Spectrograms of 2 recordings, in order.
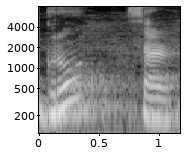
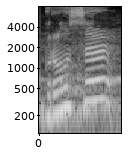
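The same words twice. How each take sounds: First: "grocer" as gro, then cer; two separate beats in "grocer" with a gap; split into syllables. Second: Said in the usual way. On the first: Shown as a demonstration. Teacher showing students two syllables, "grocer" broken after gro. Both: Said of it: "टू syllables".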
